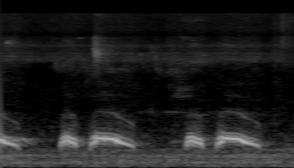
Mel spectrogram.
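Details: Spotted dove kept for training in a man-made yard, cooing in short-long pairs: a quick soft hoot followed by a longer, smoothly falling coo, given twice with a low rumbling background.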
